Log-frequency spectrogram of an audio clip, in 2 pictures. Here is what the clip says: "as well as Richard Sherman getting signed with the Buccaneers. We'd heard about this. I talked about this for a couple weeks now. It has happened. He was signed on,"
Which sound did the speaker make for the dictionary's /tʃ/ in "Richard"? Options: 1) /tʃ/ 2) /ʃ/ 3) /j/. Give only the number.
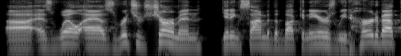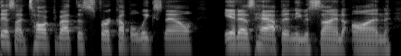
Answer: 1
